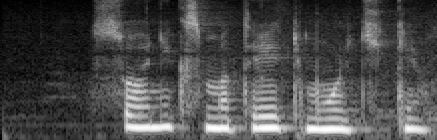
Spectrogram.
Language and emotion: Russian, neutral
